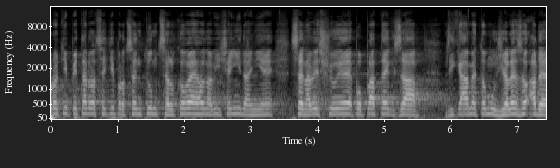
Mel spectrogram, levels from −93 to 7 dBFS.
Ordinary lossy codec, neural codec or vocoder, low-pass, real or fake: MP3, 96 kbps; none; 14.4 kHz; real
